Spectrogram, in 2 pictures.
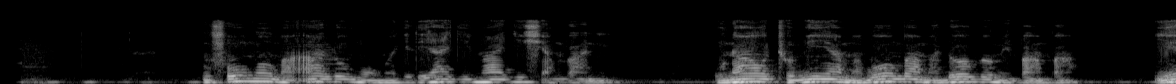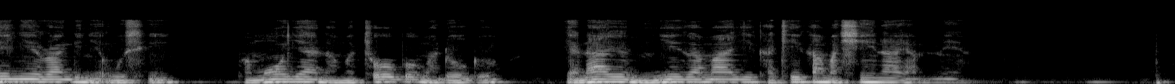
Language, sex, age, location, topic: Swahili, male, 25-35, Dar es Salaam, agriculture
